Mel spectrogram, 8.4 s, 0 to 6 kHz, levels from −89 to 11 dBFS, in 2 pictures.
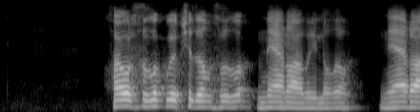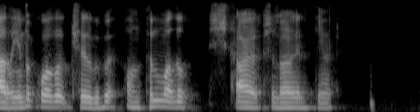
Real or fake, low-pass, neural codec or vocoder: fake; 5.4 kHz; codec, 24 kHz, 1 kbps, SNAC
